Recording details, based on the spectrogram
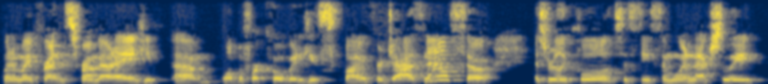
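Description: A woman's voice: mid-range voice, steady tone, moderate pace. A young woman from Atlantic Canada, a flight attendant, answering interview questions in a chatty way with many ums. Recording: roomy echo.

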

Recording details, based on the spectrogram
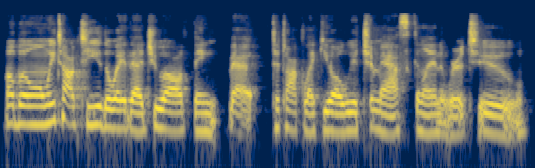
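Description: Firm, measured woman podcast host. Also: sits low, fairly even intonation, vocal fry, a little mellow. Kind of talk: casual podcast debate.

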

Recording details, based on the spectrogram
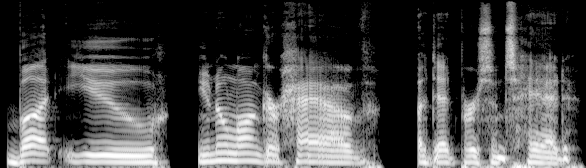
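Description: A man narrating a tabletop role-playing game as game master, in a deliberate, wry, conversational way. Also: medium pitch, vocal fry, no room sound, clean studio sound.

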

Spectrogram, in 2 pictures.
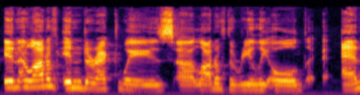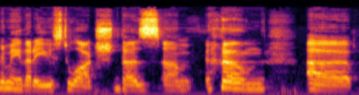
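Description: Lower-pitched young woman, giggly and enthusiastic. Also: a little slow. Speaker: fiction podcast creator and guest. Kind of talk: casual group chat.

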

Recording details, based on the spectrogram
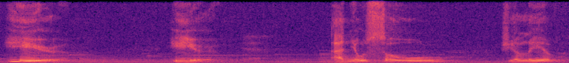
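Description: A hoarse man a sermon in a chanting style that builds into shouts. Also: on the high side, animated, very slow, long pauses, in a large hall, faint music behind. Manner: chanted preaching rising to shouts. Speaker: preacher.

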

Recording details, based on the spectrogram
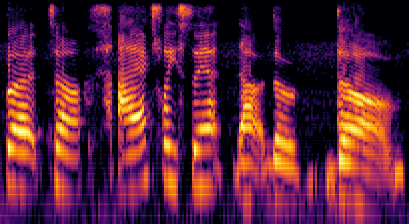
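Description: A woman's voice: medium pitch, animated, takes it slowly, bright, forceful tone, clean tone, poor audio. An older American woman, telling stories conversationally as an author being interviewed.

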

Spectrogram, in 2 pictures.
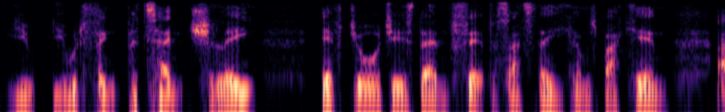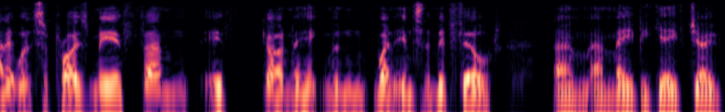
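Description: A man with a low voice talks football in a relaxed podcast chat. He fills his sentences with "um" and restarts. The sound is dry and close. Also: no room sound, lo-fi sound. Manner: chatty, many fillers and restarts. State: slight man flu. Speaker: podcast co-host.

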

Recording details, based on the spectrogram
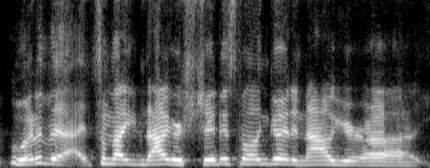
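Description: Guy doing a bewildered chatty parent in a spoof ad, high voice, rambling. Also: a little fast, a bit bright. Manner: rambling, repetitive, hesitant. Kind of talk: improv comedy sketch.

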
